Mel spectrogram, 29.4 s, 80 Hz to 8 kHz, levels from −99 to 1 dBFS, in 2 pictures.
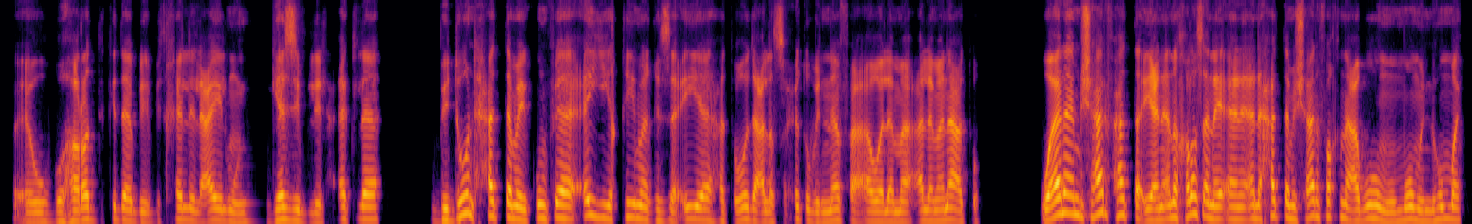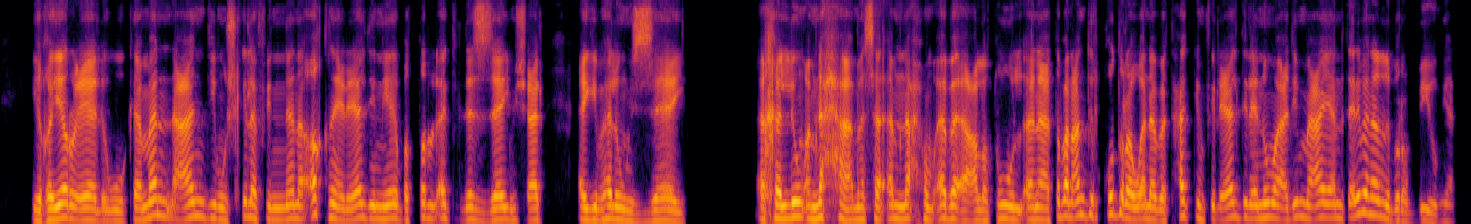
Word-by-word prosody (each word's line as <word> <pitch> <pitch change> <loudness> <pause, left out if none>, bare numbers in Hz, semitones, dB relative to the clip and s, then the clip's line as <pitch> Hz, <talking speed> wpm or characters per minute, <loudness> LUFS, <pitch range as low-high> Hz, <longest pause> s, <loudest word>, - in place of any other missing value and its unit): آآ 125 - -7
وبُهارات 130 +4 0
كده، 155 -3 -1
ب 130 - -10
بتخلّي 130 +5 -5
العيّل 140 +3 0
مُنجذِب 120 +2 -2
للأكلة 160 +6 -2 0.5
بدون 150 - +1
حتى 195 -2 +2
ما 165 - +4
يكون 165 +4 0
فيها 175 0 +2
أي 180 -5 0
قيمة 180 -1 -1
غذائية 145 +3 -2
هتعود 140 +3 -3
على 125 0 0
صِحّته 145 +4 -7
بالنفع 135 +3 -3
أو 130 0 +1
لما 130 0 0
على 135 +2 -2
مناعته، 140 -1 0 0.6
وأنا 215 +9 +8
مش 195 -3 +1
عارف 230 0 +3
حتى 210 0 +1
يعني، 150 +2 +5
أنا 185 - +4
خلاص، 220 +5 +1
أنا 160 -2 +3
أنا 155 +1 0
أنا 165 -1 +2
حتى 200 -2 0
مش 165 0 -2
عارف 195 0 +1
أقنِع 190 -7 +1
أبوهم 155 -1 +1
وأمّهم 145 +4 0
إن 135 0 -4
هُم 160 +2 -2 0.5
يغيّروا 155 +5 +4
العيال 145 -1 +3
وكمان 150 +9 -1
عندي 185 -2 +1
مشكلة 170 +4 -2
في 165 0 -8
إن 150 +1 -2
أنا 170 +4 -1
أقنِع 180 -6 0
العيال 155 +5 0
دي 170 - -2
إن 160 -1 -1
هي 165 - +2
يبطّلوا 170 +2 -4
الأكْل 160 -4 -5
ده 155 - -1
إزاي، 150 +2 0
مش 145 0 -9
عارف 150 0 +2 0.4
أجيبها 155 +1 +2
لهم 155 -3 0
إزاي، 130 +1 -1 0.7
أخلّيهم، 180 +3 +5
أمنَعها، 160 -4 +3
مثلًا 155 0 -1
أمنَعهم 165 -1 -1
أبق 170 0 +2
على 135 0 0
طول، 165 -2 -2
أنا 155 -1 +2
طبعًا 195 +7 +1
عندي 205 +1 0
القُدرة 210 -1 -1
وأنا 155 0 +2
باتحكّم 175 +5 -3
في 160 - -8
العيال 180 +4 -1
دي 185 - -4
لأن 170 0 -1
هُم 180 0 +1
قاعدين 175 +3 -2
معايا، 180 +1 0
أنا 175 - -5
تقريبًا 240 +8 0
أنا 215 -3 +1
اللي 180 -4 -1
باربّيهم 130 -3 -7
يعني، 115 -2 -16
155 Hz, 185 wpm, -23 LUFS, 140-175 Hz, 0.7 s, وأنا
